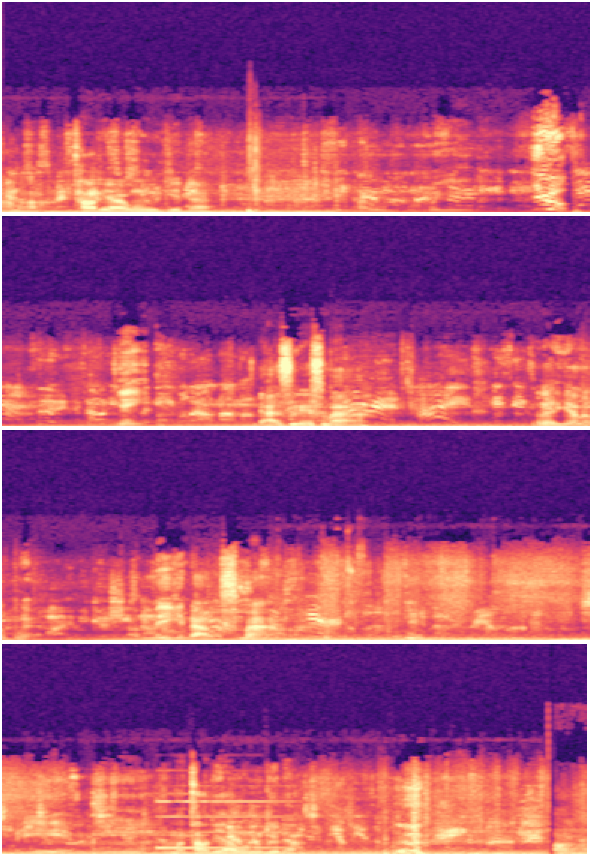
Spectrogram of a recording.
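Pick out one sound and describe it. A young man talks animatedly close to the microphone.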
